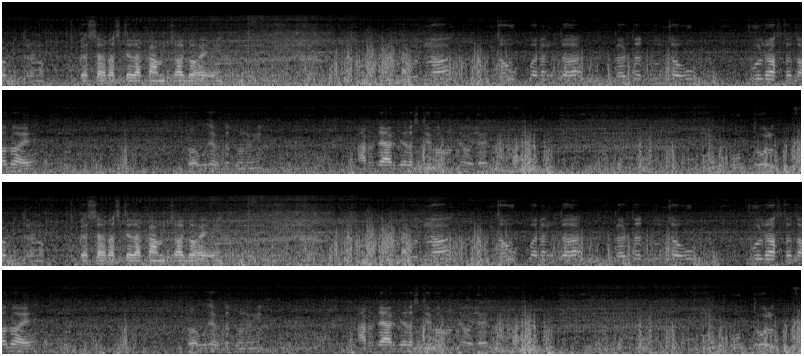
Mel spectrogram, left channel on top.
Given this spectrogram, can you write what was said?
मित्रांनो कसा रस्त्याचं काम चालू आहे। पूर्ण चौकपर्यंत कर्जत टू चौक फुल रस्ता चालू आहे। बघू शकता तुम्ही, अर्धे रस्ते करून ठेवले आहेत। खूप धूळ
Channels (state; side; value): noise; left; rumble, 11 dB below the sound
